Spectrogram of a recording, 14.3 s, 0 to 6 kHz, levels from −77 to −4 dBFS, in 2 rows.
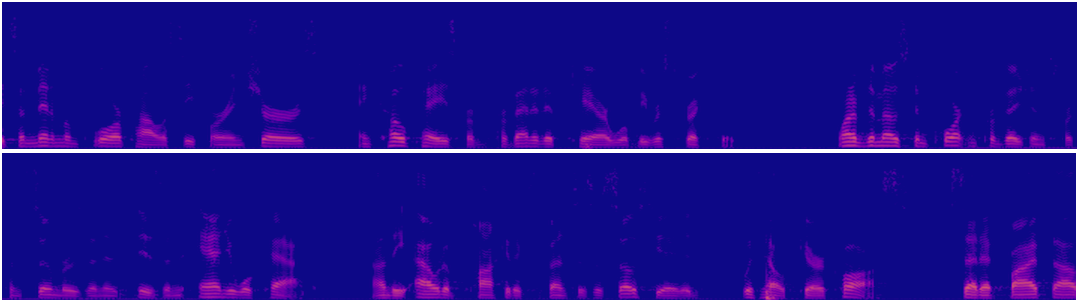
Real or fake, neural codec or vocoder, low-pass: real; none; 5.4 kHz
